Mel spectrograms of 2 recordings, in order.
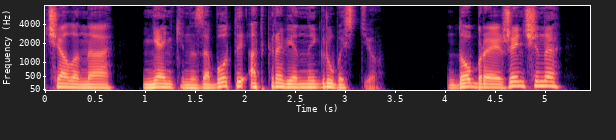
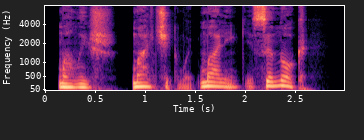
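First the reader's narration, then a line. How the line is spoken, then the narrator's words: Barely audible moaning murmur. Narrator (Russian): Тария постановая и приговаривая чуть слышно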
